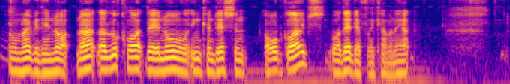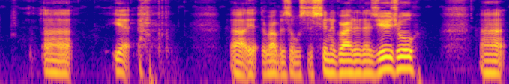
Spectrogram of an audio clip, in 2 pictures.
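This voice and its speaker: The Australian radio repair hobbyist sounds creaky and a little mellow at medium pitch, recorded dry. Looking over the gear, he offers offhand, practical remarks with a blunt, sarcastic edge.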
